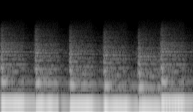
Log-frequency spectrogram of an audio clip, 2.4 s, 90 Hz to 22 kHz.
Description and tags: Pan Pipes 105
105bpm, pan-pipes, sample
